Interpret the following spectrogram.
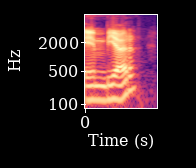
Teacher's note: la palabra enviar la escribimos con N y con b sin embargo se pronuncia con m porque la B obliga los labios a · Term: co articulación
